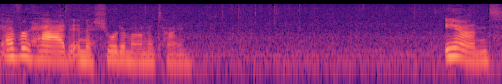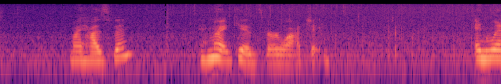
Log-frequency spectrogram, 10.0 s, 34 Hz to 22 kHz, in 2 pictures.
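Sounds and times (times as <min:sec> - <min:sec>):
light rain falling: 0:00.0 - 0:10.0.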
